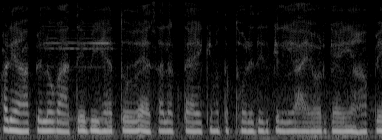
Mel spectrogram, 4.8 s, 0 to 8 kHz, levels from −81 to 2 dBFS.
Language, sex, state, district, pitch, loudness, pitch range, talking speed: Hindi, female, Rajasthan, Churu, 195 Hz, -35 LUFS, 195-205 Hz, 275 wpm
